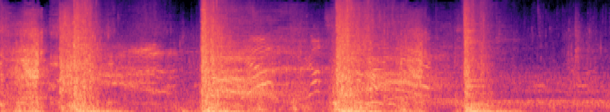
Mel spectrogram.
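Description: Guns fire in loud, sharp bursts.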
